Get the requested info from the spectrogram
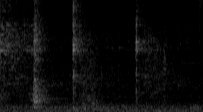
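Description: Metal spatula clinking against the side of a metal wok as chicken pieces are stirred: four sharp, unevenly spaced clinks.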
